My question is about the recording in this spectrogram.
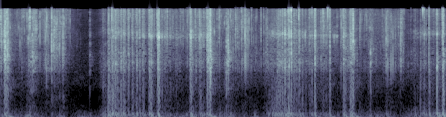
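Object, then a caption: Bar of soap. A solid white bar of soap held in one hand is carved and scraped with a small blade, and scissors scratch its surface partway through, giving a dense run of bright, crisp scraping and crackling with short crunchy bursts. There is a brief lull near the start before the scraping resumes. Shavings fall onto a pile of soap flakes.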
